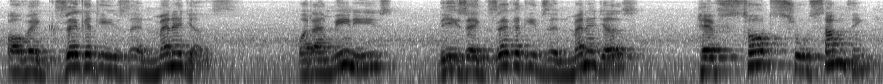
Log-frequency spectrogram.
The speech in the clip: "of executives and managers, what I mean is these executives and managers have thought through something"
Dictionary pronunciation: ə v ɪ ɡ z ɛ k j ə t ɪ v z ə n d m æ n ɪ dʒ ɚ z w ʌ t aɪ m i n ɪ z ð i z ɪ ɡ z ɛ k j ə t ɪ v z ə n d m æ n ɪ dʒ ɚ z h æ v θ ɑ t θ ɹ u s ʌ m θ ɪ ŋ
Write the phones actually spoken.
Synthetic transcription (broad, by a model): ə v ɪ ɡ z ɛ k j ə t ɪ v z ə n d m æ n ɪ dʒ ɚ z w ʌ t aɪ m i n ɪ z ð i z ɪ ɡ z ɛ k j ə t ɪ v z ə n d m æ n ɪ dʒ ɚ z h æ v s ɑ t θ ɹ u s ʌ m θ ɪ ŋ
